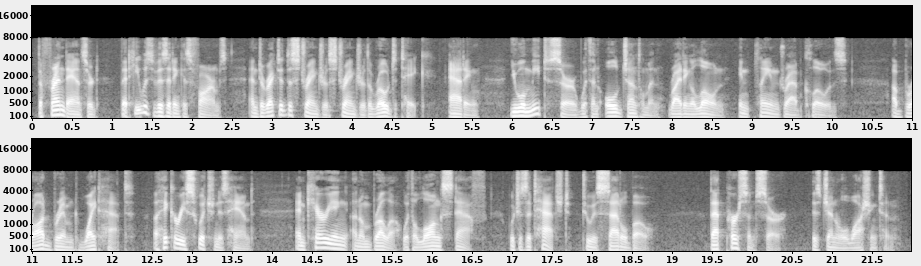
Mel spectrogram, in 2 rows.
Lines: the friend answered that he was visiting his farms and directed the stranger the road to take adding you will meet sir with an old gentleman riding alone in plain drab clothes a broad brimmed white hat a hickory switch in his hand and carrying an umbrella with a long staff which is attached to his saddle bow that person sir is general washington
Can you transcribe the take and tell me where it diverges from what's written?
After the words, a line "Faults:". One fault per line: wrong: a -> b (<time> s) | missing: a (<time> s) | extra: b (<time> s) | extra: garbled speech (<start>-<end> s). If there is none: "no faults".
the friend answered that he was visiting his farms and directed the stranger stranger the road to take adding you will meet sir with an old gentleman riding alone in plain drab clothes a broad brimmed white hat a hickory switch in his hand and carrying an umbrella with a long staff which is attached to his saddle bow that person sir is general washington
Faults:
extra: stranger (3.7 s)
